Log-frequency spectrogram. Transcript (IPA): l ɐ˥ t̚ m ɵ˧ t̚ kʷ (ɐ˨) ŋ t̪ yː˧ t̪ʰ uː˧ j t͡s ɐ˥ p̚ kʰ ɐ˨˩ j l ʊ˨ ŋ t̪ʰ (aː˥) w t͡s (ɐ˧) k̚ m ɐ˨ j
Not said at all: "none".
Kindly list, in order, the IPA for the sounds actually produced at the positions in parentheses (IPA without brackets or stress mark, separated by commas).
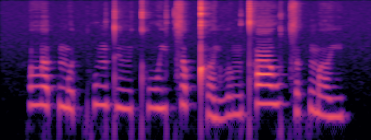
ɐ˥, aː˥, ɐ˨˥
